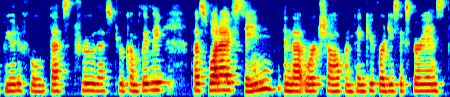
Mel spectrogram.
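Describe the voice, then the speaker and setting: A woman hosting a podcast interview, speaking in halting phrases full of fillers. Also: medium pitch. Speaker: podcast host. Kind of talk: interview conversation. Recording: echoey room.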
